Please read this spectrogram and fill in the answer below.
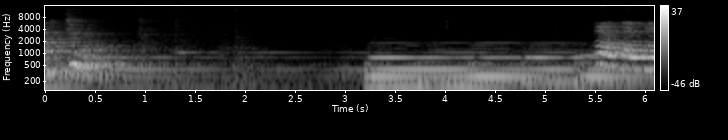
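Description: Background music of long held chords accompanying a girl reciting a poem. Her voice stops about a second in, the music fades to quiet, a new chord comes in about three seconds in, and her voice returns near the end.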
